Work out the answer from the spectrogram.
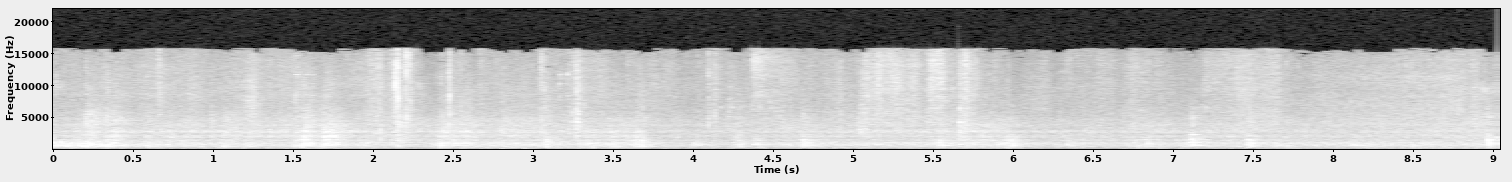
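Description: Seibu 3000 series electric train running along the line, heard from inside the front cab: a steady running rumble with the wheels clicking over rail joints at irregular intervals.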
